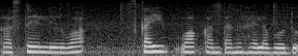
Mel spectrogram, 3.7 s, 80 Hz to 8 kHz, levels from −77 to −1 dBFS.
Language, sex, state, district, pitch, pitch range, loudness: Kannada, female, Karnataka, Belgaum, 220 Hz, 215-235 Hz, -22 LUFS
